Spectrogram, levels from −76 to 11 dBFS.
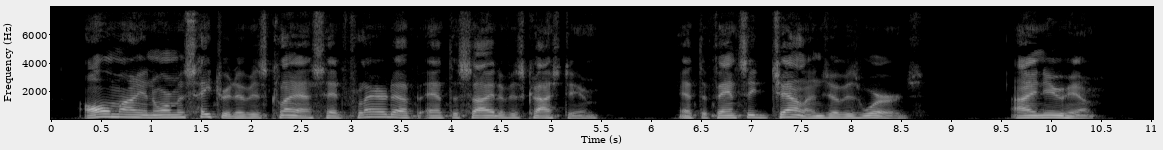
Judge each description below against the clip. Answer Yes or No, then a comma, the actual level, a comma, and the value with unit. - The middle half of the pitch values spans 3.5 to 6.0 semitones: Yes, average, 4.2 semitones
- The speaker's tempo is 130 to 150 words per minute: Yes, average, 140 wpm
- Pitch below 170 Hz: Yes, low, 135 Hz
